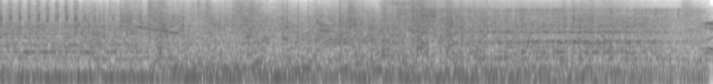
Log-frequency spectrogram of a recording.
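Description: Continuous heavy booms and rumbling blasts from artillery shelling in the Nagorno-Karabakh war between Armenia and Azerbaijan, dense and loud throughout with overlapping explosions and crackling.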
